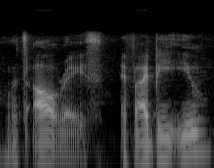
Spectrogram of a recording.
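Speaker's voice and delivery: ordinary talk, nothing marked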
